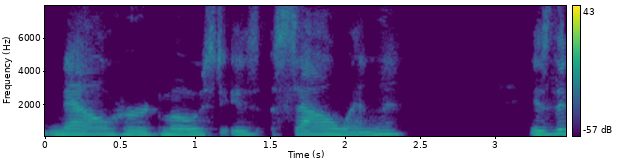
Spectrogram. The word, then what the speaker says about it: Samhain: Spelled Samhain, the pronunciation now heard most is Samhain, is the name of a 2,000-year-old Celtic festival, which means summer's end.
